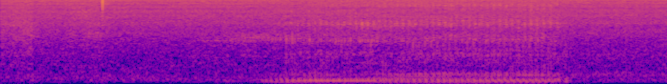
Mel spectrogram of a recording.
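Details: Sleeping Cane Corso dog: a fluttering, rattling snore on one long in-breath, about a second and a half: snoring.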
